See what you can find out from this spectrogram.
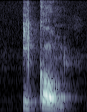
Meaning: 1. an icon (religious image of a saint) 2. an icon (small picture)
- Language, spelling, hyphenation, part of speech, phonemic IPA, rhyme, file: Dutch, icoon, icoon, noun, /iˈkoːn/, -oːn, Nl-icoon.ogg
